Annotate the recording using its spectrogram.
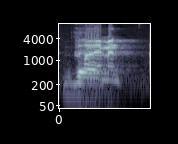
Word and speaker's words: Heyman: Because and I saw this article, and it was like a John Heyman article, or Hyman, or however you pronounce it. – Hyman.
